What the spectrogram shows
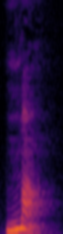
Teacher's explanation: the falling tone imagine the tone of your voice when you say an order such as stop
